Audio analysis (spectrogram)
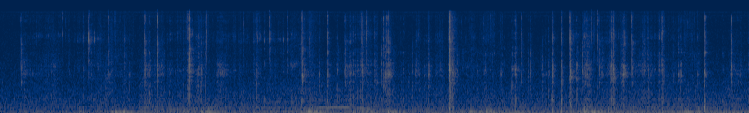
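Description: A solid round bar of soap, held in the hand, is scraped and shaved with a utility knife blade. Quiet, crisp, bright scraping clicks and short shaving strokes come in an uneven run over a low, steady background rumble.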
